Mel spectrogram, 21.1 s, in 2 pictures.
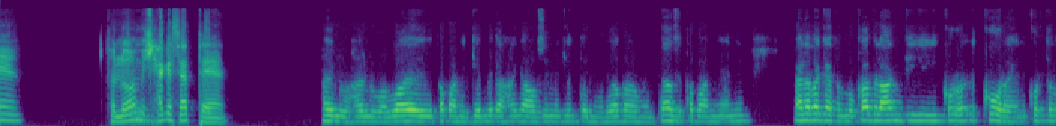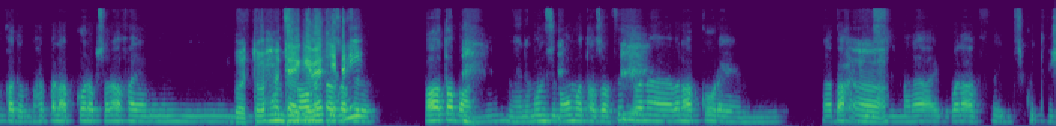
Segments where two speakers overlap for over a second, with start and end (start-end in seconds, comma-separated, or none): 12.8-14.3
